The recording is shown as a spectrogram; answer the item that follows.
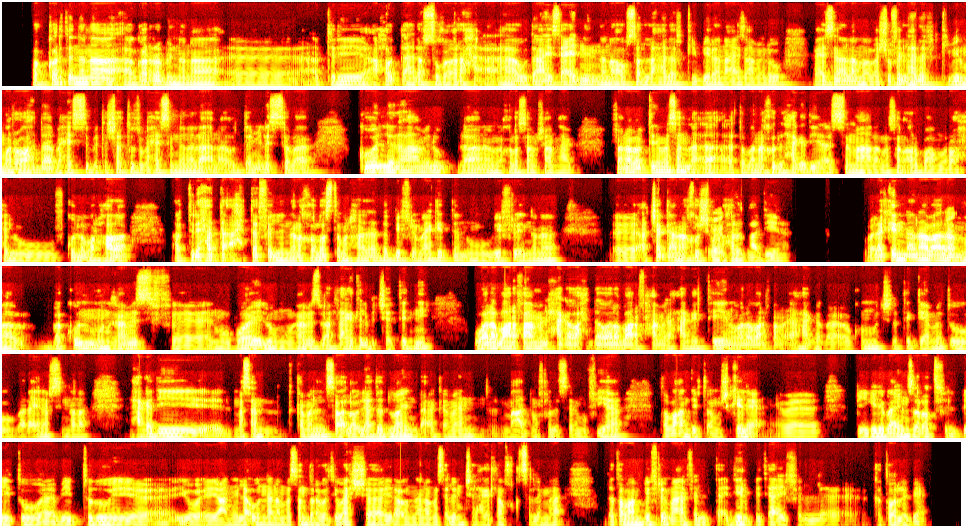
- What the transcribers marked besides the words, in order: in English: "deadline"
- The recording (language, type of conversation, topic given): Arabic, advice, إزاي أتعامل مع التشتت وقلة التركيز وأنا بشتغل أو بذاكر؟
